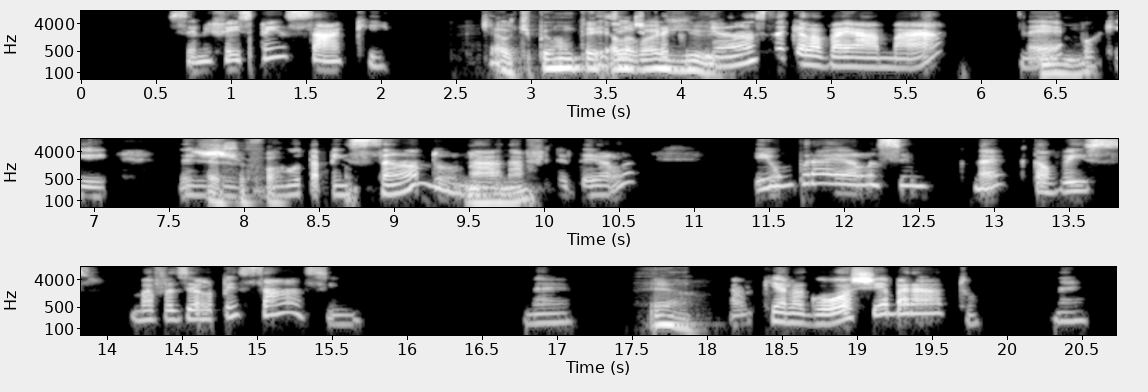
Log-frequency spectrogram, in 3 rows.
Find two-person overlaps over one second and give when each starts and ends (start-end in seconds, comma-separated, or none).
3.2-4.4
